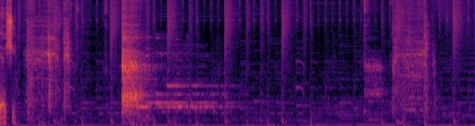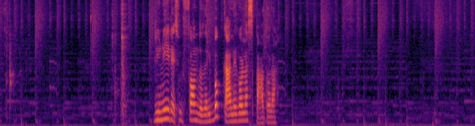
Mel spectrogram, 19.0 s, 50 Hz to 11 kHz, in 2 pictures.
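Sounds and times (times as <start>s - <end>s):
background music held tones: 0.0s - 19.0s
blender blade whirring: 0.4s - 1.5s, 7.3s - 8.7s.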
